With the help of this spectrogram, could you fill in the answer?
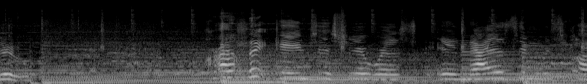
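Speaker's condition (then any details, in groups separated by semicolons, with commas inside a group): Cerebral palsy; speech hard for others to understand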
